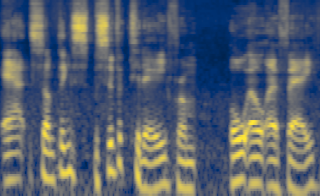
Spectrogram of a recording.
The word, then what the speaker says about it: OLFA: So, we're going to be looking at something specific today from OFFA. I guess you can pronounce it Ula.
